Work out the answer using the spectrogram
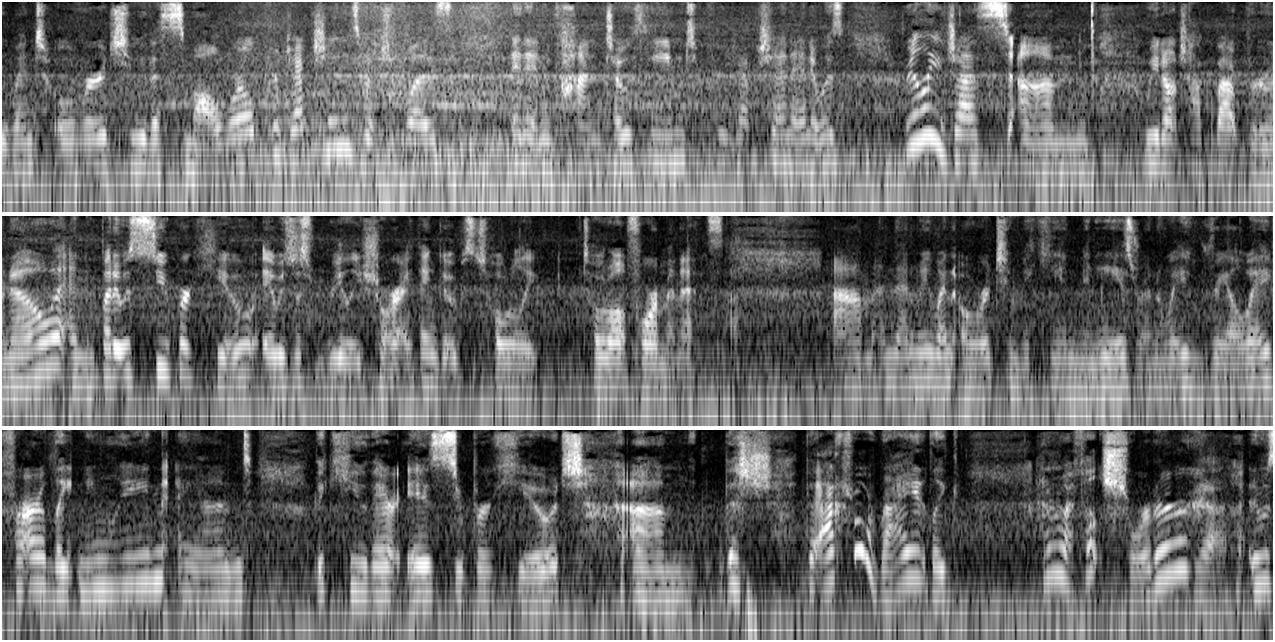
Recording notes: Live From Disneyland! We are live from California!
